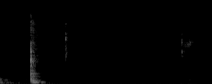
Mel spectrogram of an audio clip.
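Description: Three short clicks, as from a computer mouse or keyboard. The first, about a third of a second in, is the loudest. Two fainter, thinner ones follow, one just after it and one near the end.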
